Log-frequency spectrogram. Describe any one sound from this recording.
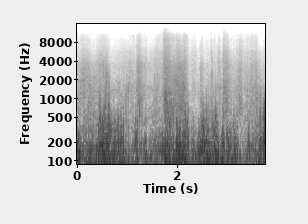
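Boots crunch in snow.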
